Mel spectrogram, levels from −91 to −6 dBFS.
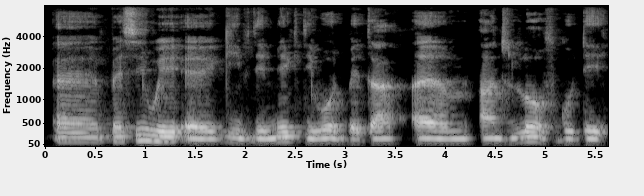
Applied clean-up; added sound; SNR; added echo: none; none; none; none.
